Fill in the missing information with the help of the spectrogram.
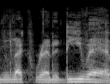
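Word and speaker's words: Vivek Ranadivé: Vivek Ranadive, I believe is the correct way to say that.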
